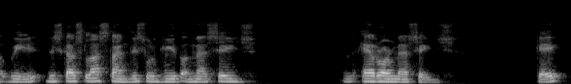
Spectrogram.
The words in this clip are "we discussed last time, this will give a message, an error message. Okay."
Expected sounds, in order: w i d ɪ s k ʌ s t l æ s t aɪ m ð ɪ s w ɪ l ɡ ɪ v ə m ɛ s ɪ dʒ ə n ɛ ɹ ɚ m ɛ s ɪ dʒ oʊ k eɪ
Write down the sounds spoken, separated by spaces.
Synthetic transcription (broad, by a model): w i d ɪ s k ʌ s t l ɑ s t aɪ m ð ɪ s w ɪ l ɡ ɪ v ə m ɛ s ɪ dʒ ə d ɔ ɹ m ɛ s ɪ dʒ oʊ k eɪ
